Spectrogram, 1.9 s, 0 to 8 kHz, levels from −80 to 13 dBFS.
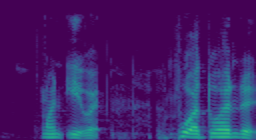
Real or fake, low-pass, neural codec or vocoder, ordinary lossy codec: real; 7.2 kHz; none; none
